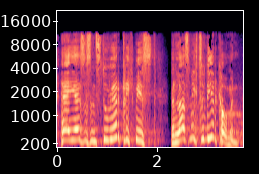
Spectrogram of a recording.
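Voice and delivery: high, eager shout across the water; Petrus. Acted. Disciple calls to Jesus from the boat, shouting eagerly. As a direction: call out boldly from afar. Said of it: "hörst du den Petrus".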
